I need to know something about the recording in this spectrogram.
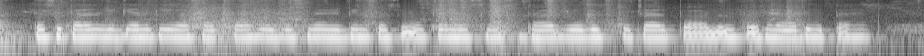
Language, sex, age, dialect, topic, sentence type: Hindi, female, 51-55, Awadhi Bundeli, agriculture, statement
